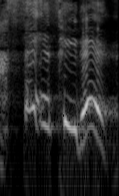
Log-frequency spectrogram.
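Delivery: repeating it with a laugh; high, laughing insistence. Retold or imitated. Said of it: "she was like".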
